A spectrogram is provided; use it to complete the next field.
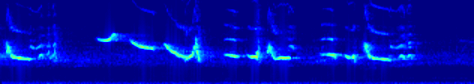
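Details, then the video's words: Oriental magpie-robin singing a rich, varied run of clear whistles, with sliding rising and falling notes and quick warbled flourishes in rapid succession, then a brief pause at the end. "Shama Magpie Singing Songs | Shama dayal Song (saularis) | Dayal-rigó Song | Dajaldrossel Song"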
